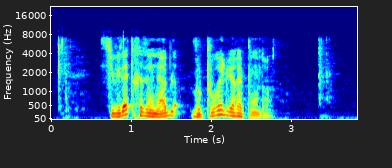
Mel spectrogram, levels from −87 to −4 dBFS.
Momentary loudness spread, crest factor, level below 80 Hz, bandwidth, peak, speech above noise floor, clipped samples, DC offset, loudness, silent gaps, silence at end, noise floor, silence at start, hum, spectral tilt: 23 LU; 20 dB; -50 dBFS; 8.6 kHz; -4 dBFS; 32 dB; under 0.1%; under 0.1%; -22 LUFS; none; 0.45 s; -53 dBFS; 0.1 s; none; -6 dB/octave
